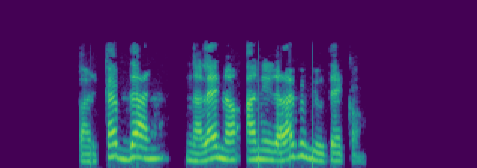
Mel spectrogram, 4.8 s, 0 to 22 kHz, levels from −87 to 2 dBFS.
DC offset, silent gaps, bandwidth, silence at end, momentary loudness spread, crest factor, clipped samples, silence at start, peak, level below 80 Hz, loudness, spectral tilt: under 0.1%; 1.69-1.84 s; 8 kHz; 1.15 s; 12 LU; 18 dB; under 0.1%; 0.8 s; -2 dBFS; -58 dBFS; -16 LUFS; -4.5 dB/octave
